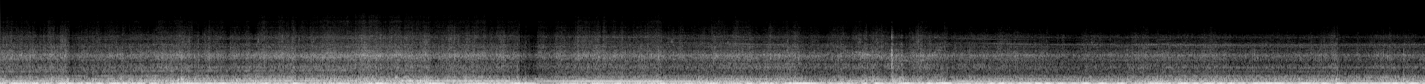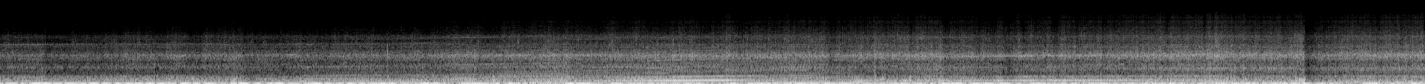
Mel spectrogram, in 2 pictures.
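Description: Motorcycle engine running at road speed under heavy wind rumble on the microphone. The engine note steps and glides with throttle and gear changes, rising about two-thirds of the way through.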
